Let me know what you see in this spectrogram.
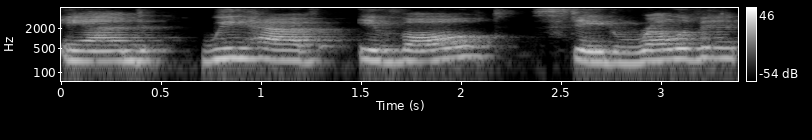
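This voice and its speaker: A woman speaks in an animated tone. Her pitch sits fairly high. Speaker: sales coach and mentor. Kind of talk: live-streamed sales launch party. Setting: live video stream.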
